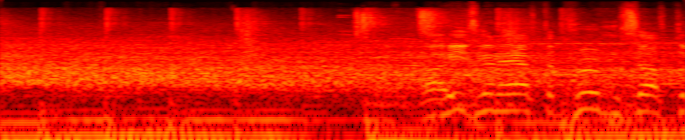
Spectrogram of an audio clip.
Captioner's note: crowd cheering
